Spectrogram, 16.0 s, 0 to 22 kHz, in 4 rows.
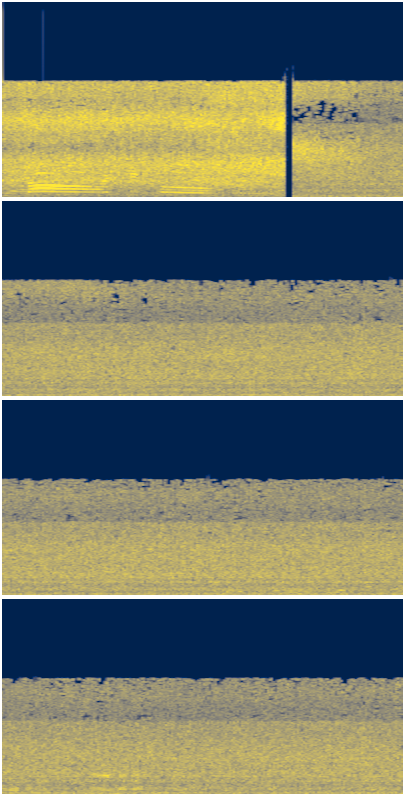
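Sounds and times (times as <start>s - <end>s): faint voices: 0.0s - 2.8s
waterfall rushing: 0.0s - 16.0s.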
